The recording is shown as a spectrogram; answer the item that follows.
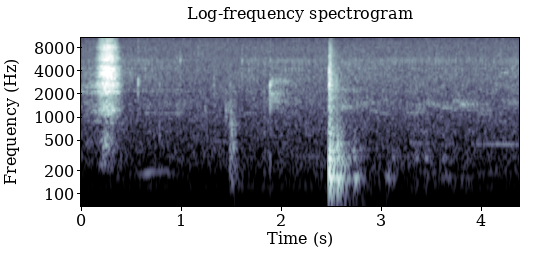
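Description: Two short sniffs in a quiet small room, one at the start and a sharper one about two and a half seconds in, with a couple of faint clicks between them.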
